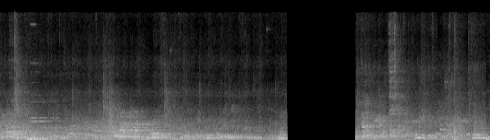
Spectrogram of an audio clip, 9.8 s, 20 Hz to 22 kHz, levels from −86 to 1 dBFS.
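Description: At 5.74 s the audio just drops out for about 1.36 s, a playback stall, likely the player starving for data, before picking up again at 7.12 s. From 7.12 to 9.72 s there's catch-up at higher speed: the backlog runs 1.5 times fast, pitch up around seven semitones, then it settles back.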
